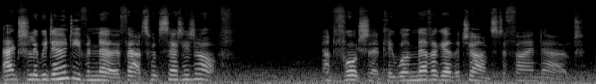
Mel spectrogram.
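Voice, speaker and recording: An actress playing a calm, caring, mature ship's doctor in a video game, composed and clinical in manner. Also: female voice, medium pitch, a little fast, natural voice. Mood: calm concern. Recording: clear engine-like ship noise behind.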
